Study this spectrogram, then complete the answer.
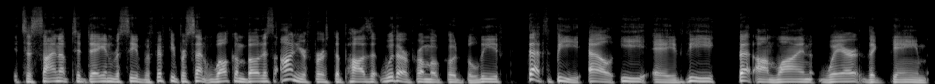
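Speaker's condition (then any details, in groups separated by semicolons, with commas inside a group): No condition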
